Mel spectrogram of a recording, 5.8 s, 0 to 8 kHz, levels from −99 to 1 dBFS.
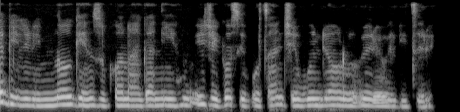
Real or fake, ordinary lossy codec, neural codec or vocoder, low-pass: fake; none; vocoder, 44.1 kHz, 128 mel bands, Pupu-Vocoder; 7.2 kHz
